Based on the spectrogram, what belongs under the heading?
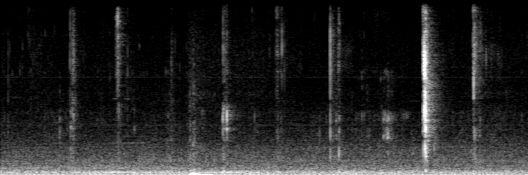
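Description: A person chewing a mouthful of veggie burger with her mouth closed, with soft wet mouth clicks. A low thump comes about two and a half seconds in and a sharp click a little after five seconds.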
